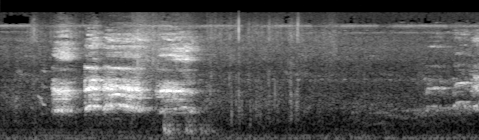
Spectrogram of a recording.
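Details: Red junglefowl kept by a breeder, young hens dust-bathing in soil nearby; one loud crow of several harsh, harmonic-rich segments lasting about a second and a half, with a fainter second call near the end over a low steady hum.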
